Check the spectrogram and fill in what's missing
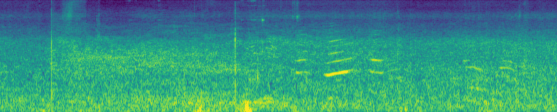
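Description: Sea waves washing the shore at Gopnath during a fair, a steady broad surf hiss with wind noise and a couple of brief knocks, moderately faint and without a close foreground sound.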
